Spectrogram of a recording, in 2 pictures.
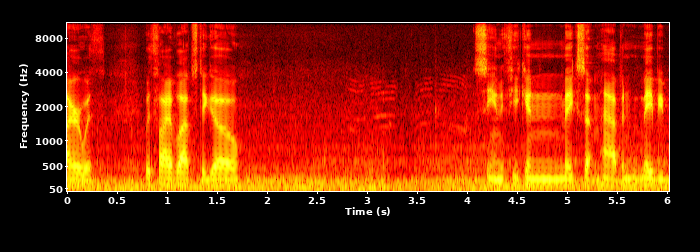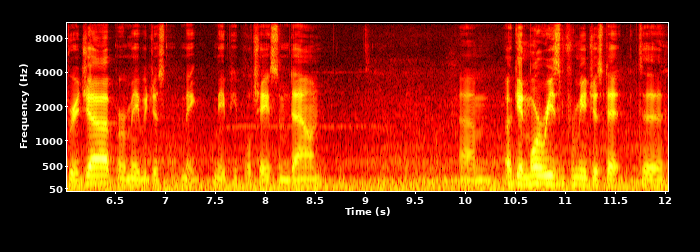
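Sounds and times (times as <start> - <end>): low road rumble: 0.0 - 12.0
wind buffeting microphone: 0.0 - 12.0.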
